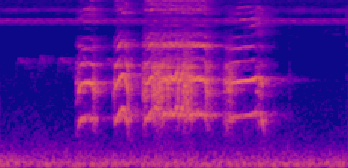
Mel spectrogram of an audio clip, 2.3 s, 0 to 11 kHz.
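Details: Junglefowl from Palembang crowing, a call described as gerabas: a harsh, harmonically rich crow of about 1.3 seconds in four linked bursts, the longest in the middle, over faint low background rumble.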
